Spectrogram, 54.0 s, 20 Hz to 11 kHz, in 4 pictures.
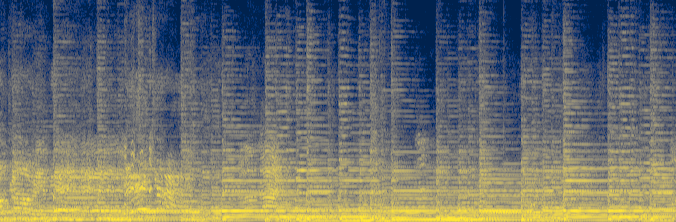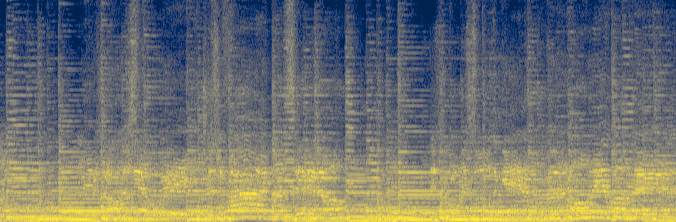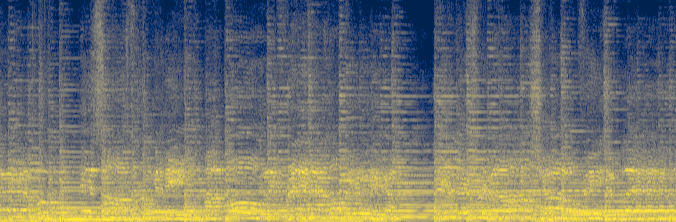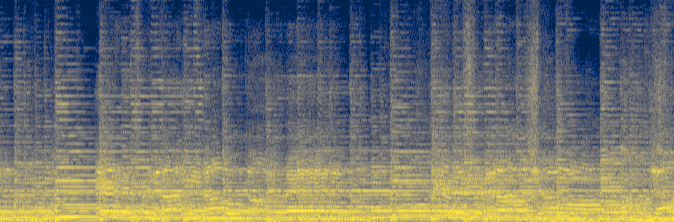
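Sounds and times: acoustic guitar strumming: 0:00.0 - 0:54.0
harmonica melody: 0:01.2 - 0:07.2.

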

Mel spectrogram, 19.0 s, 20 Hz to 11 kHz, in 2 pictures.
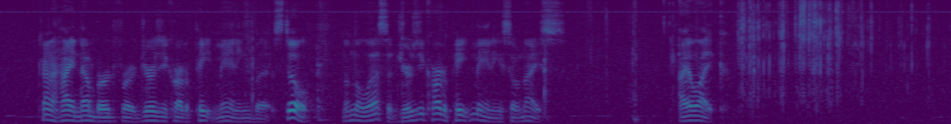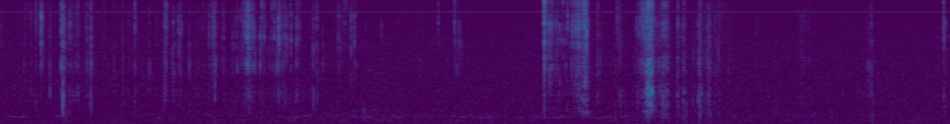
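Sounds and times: foil wrapper ripping: 0:07.3 - 0:13.1, 0:14.9 - 0:16.8
foil wrapper crinkling: 0:07.3 - 0:13.2, 0:14.9 - 0:16.8.

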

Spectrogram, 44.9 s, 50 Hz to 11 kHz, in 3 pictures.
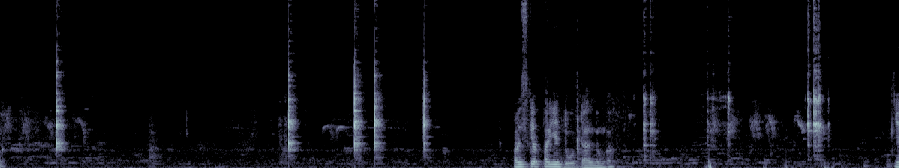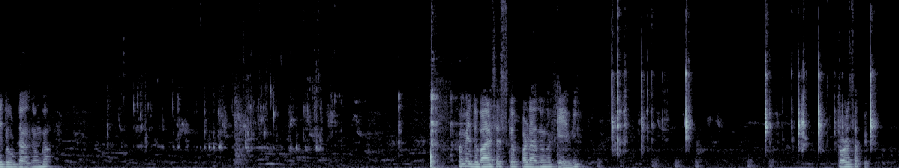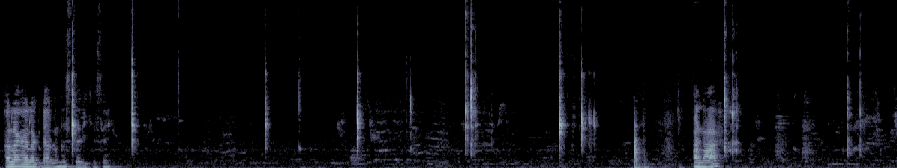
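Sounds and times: metal spoon tapping glass dish: 0:00.9 - 0:01.2, 0:05.9 - 0:07.3
milk splashing and dripping: 0:16.7 - 0:20.9.

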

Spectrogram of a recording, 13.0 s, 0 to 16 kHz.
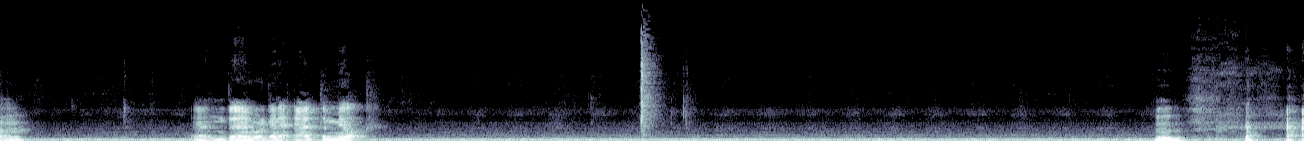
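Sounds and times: low mechanical hum: 0:00.0 - 0:13.0
sharp click: 0:06.4 - 0:07.0.

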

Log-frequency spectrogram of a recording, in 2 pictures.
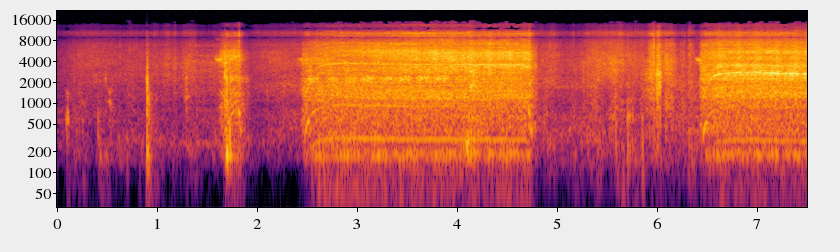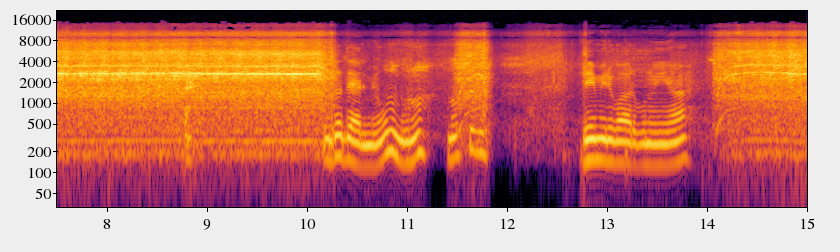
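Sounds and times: cordless drill running: 0:01.6 - 0:04.8, 0:06.4 - 0:10.3, 0:11.4 - 0:11.9, 0:14.0 - 0:15.0.

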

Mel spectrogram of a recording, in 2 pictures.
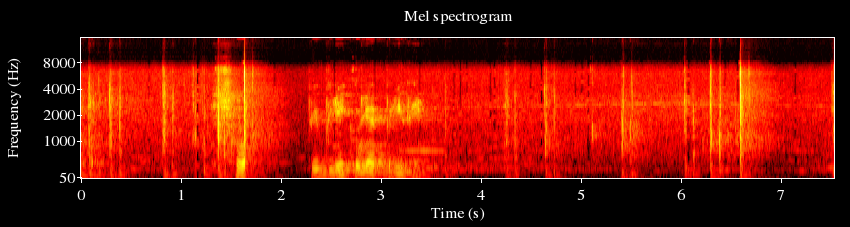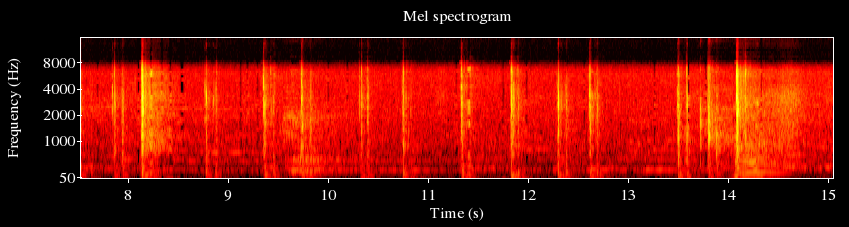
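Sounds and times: computer keyboard keystrokes clicking: 0:00.0 - 0:01.9, 0:05.4 - 0:06.9, 0:07.9 - 0:12.8, 0:13.5 - 0:14.2.

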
